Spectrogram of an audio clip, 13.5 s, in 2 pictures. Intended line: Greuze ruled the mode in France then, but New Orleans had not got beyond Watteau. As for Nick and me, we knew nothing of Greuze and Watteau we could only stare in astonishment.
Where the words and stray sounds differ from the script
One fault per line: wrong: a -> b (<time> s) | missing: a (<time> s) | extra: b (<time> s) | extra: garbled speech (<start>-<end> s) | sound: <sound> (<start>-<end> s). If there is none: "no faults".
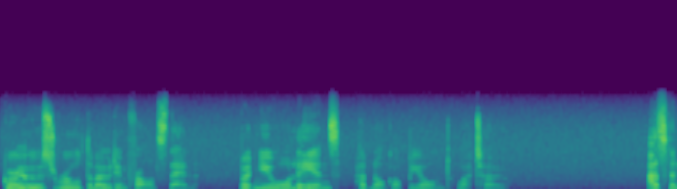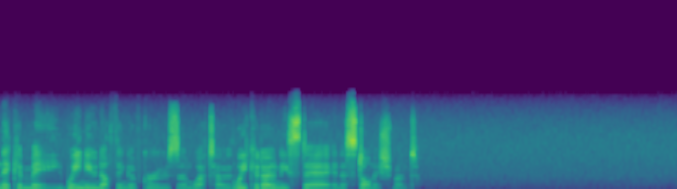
no faults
